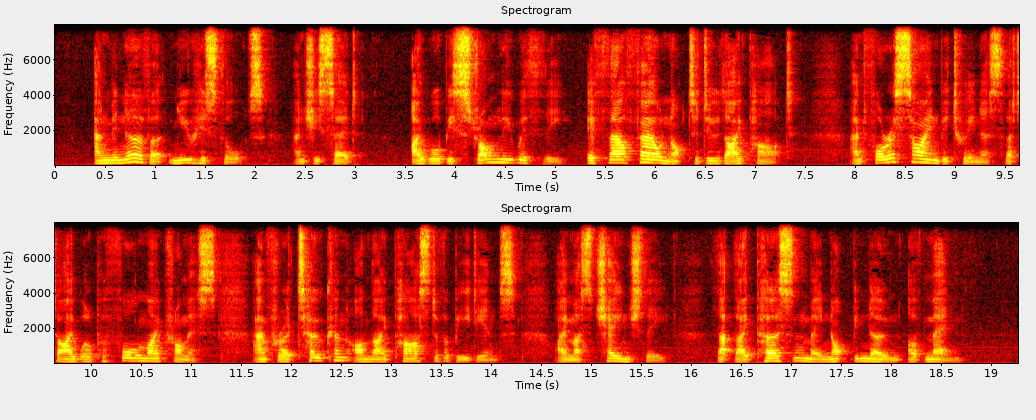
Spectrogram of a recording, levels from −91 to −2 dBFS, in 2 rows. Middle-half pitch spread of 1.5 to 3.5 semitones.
No: average, 4.9 semitones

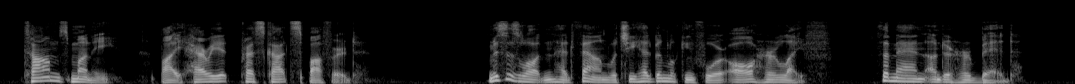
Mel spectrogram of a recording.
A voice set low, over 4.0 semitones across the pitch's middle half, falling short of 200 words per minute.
Yes: low, 115 Hz; average, 4.5 semitones; slow, 135 wpm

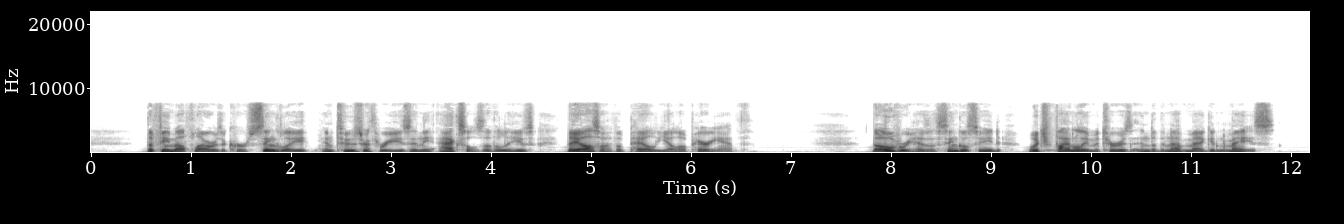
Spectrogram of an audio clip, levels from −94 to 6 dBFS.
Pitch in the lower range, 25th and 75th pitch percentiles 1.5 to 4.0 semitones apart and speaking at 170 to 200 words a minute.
No: very low, 90 Hz; average, 4.7 semitones; average, 175 wpm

